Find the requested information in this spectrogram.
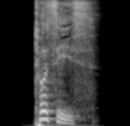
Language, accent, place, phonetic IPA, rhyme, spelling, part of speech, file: German, Germany, Berlin, [ˈtʊsis], -ʊsis, Tussis, noun, De-Tussis.ogg
- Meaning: plural of Tussi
